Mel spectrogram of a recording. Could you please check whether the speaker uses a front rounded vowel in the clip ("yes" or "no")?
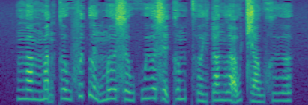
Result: no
